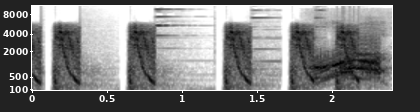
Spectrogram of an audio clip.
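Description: Shots from a Sig MPX pistol-caliber carbine fired in a fast string, about five in two seconds and unevenly spaced, each a sharp crack.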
